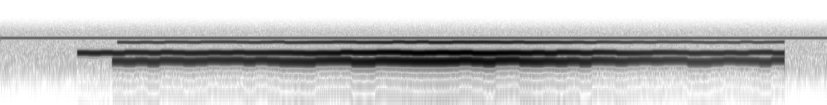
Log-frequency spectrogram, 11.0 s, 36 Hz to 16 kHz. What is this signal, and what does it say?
FT8 (several signals at once), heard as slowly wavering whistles, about 6.25 baud, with fading and a steady whistle near 1760 Hz.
